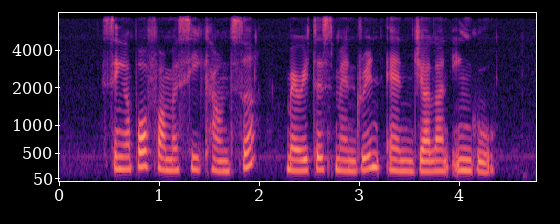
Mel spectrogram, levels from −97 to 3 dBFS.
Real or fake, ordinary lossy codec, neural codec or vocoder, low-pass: real; none; none; 7.2 kHz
